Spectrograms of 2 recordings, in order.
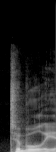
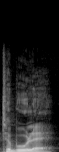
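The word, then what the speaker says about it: tabbouleh: Tabouli is like a salad type of dish, tabouli. And so in a Middle Eastern, you'd say like, taboule is how they pronounce it. But in English you say tabouli, it's like, but whatever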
